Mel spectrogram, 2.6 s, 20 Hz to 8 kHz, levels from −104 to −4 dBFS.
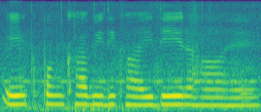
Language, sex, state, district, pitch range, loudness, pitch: Hindi, female, Haryana, Jhajjar, 215-235 Hz, -15 LUFS, 230 Hz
